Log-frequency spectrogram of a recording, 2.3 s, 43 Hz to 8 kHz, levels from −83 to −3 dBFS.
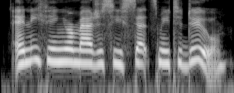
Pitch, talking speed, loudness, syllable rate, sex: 230 Hz, 180 wpm, -18 LUFS, 5.3 syllables/s, female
